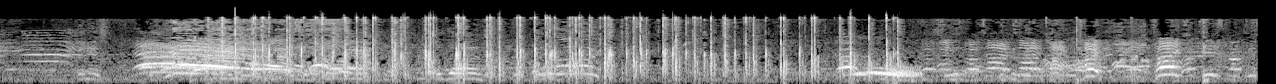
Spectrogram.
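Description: Spectators shouting and cheering with rapid clapping, breaking out about a second and a half in and dying down after about nine seconds, then quieter chatter.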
